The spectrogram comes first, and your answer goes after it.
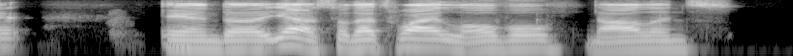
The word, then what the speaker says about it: Louisville: It is not Louisville. It's not even Louisville. It's Louisville. You say Louisville. If you're saying it right, you say Louisville. And that's that is how the natives say it.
